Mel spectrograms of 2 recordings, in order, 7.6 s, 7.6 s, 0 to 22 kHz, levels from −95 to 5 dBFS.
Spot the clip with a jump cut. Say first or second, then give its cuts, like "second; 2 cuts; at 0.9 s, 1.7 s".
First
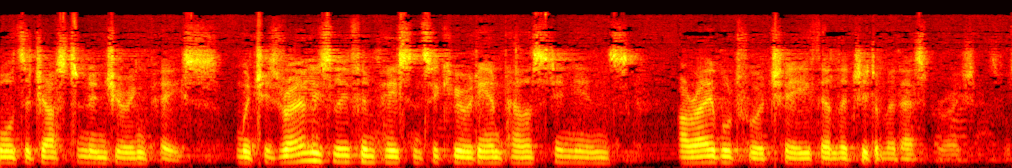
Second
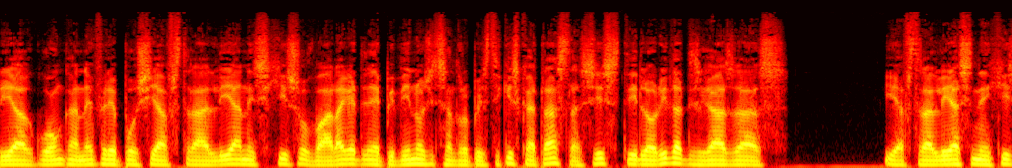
first; 1 cut; at 1.7 s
